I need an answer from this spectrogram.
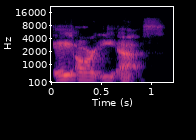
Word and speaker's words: Ares: And it's called Ares, A-R-E-S. And it's pronounced Ares as in the god of war.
